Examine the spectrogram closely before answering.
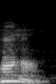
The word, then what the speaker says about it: honor: We will be honored to supporting you. The word is not honor. Oh, the H is silent.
